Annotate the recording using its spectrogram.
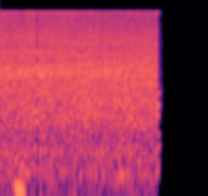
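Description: Shallow rocky creek running over stones at the top of a stepped waterfall, a steady rush of water with a brief low sound just after the start. It cuts off suddenly to silence about one and a half seconds in.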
